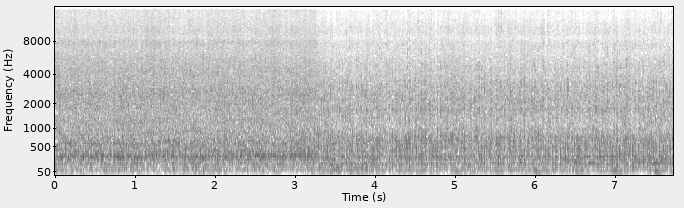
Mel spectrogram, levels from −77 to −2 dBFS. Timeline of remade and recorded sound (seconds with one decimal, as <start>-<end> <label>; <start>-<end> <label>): 0.0-2.8 recorded; 2.8-3.4 remade; 3.4-7.7 recorded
